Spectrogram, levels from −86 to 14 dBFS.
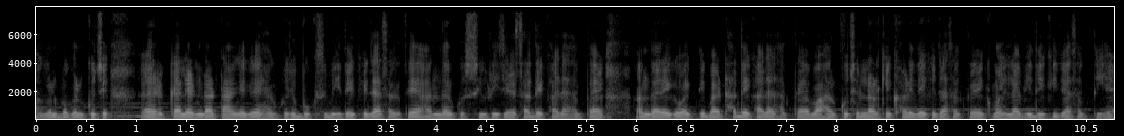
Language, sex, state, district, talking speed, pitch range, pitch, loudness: Hindi, male, Maharashtra, Pune, 245 wpm, 125-130 Hz, 125 Hz, -39 LUFS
